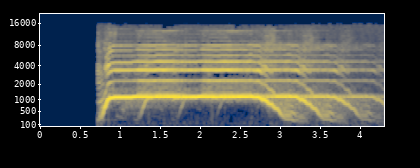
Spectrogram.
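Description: Synthesized DJ intro sound effect: after a short silence, an electronic tone sweeps up and holds steady for about two seconds. It then drops away in a series of falling pitch glides that repeat as fading echoes.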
